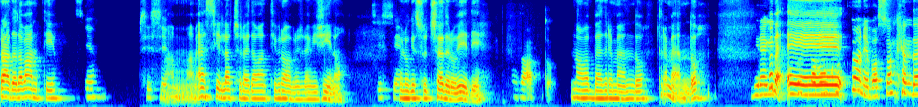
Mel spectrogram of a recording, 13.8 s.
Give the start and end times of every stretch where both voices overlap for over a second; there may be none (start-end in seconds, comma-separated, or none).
11.5-12.8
